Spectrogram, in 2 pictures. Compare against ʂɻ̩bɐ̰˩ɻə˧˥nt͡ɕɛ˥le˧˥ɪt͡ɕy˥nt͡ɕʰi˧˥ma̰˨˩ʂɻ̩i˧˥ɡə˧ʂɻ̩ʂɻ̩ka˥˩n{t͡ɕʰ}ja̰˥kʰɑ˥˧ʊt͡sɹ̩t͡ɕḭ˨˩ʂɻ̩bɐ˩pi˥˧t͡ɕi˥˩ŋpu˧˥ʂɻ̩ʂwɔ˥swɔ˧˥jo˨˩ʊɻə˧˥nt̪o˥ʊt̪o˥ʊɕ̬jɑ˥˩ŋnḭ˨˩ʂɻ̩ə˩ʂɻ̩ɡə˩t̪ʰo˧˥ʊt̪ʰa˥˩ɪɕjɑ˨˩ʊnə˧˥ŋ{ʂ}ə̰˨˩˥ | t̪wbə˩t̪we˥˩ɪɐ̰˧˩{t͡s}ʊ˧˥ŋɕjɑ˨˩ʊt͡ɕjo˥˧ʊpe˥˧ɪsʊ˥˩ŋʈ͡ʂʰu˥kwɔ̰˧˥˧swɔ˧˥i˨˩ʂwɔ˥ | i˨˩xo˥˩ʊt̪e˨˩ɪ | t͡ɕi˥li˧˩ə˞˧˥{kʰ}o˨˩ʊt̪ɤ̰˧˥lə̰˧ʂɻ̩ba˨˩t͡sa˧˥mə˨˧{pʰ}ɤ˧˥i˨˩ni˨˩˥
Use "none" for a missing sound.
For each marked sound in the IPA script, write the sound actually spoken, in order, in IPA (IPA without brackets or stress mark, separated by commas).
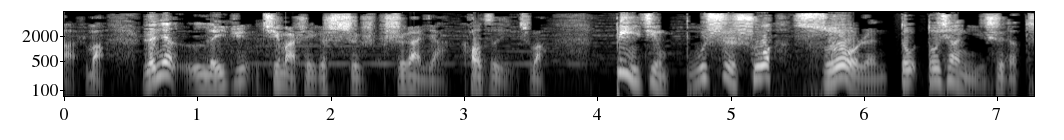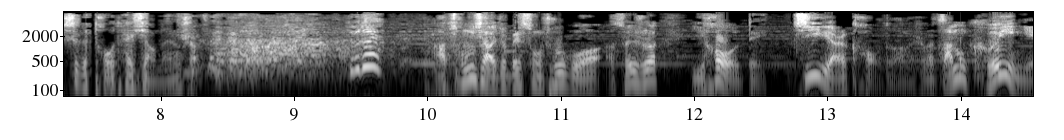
t͡ɕ, ʂ, t͡sʰ, kʰ, kʰ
